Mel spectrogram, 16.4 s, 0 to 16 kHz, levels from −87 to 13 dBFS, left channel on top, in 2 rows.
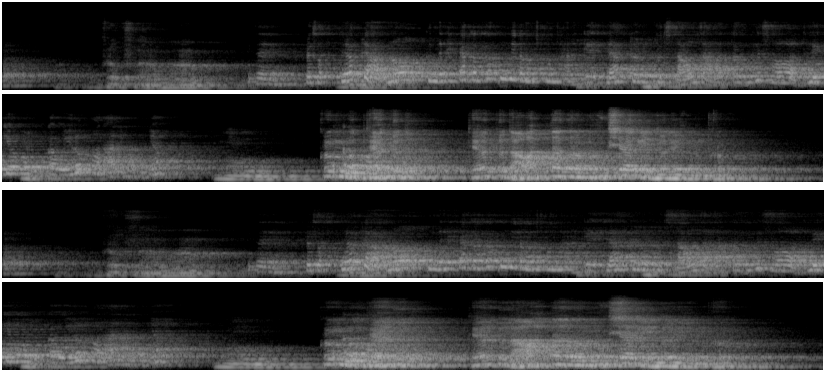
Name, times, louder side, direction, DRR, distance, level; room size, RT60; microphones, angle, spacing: voice 1, 1.0-2.0 3.4-3.6 6.4-6.5 8.4-8.5 10.3-10.9 11.4-12.3 12.9-15.4, left 1 dB, 80° left, 1 dB, 7.5 m, -27 dB
voice 2, 2.5-9.9 11.5-12.4, left 1 dB, 50° left, -2 dB, 3.0 m, -30 dB
27.5 x 25.0 x 8.1 m, 2.7 s
head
